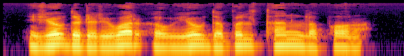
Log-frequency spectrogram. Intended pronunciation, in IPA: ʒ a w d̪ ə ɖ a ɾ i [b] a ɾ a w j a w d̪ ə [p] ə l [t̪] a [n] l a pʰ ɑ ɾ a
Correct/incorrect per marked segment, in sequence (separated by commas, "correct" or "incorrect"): incorrect, incorrect, incorrect, correct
